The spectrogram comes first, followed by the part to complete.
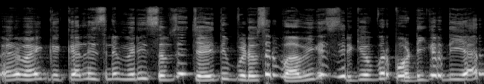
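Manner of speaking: high put-on naive voice.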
